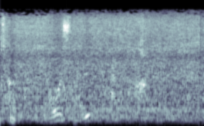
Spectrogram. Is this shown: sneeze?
no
